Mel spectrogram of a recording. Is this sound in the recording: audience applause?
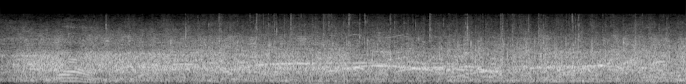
yes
